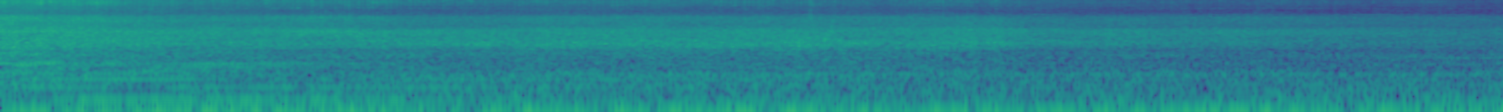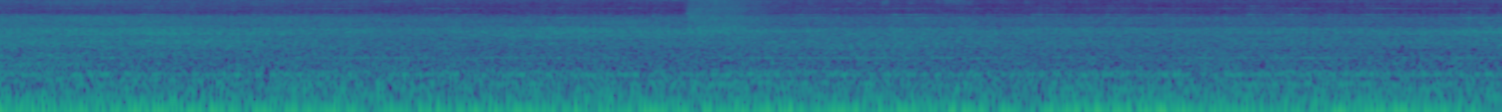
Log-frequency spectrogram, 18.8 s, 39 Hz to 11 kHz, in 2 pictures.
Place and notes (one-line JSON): {"title": "Sec., Zhongshan Rd., 蘇澳鎮聖湖里 - Traffic Sound", "date": "2014-07-28 13:19:00", "description": "At the roadside, Traffic Sound, Trains traveling through, Hot weather", "latitude": "24.61", "longitude": "121.83", "altitude": "25", "timezone": "Asia/Taipei"}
